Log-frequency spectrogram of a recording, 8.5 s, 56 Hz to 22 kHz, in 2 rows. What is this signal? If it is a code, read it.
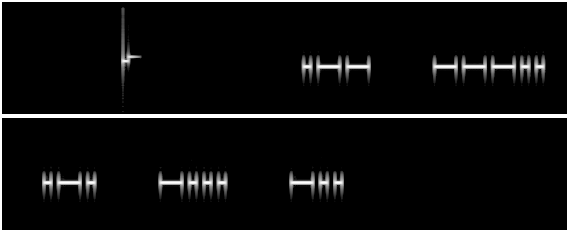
Morse code, heard as a keyed tone, about 22 wpm, spaced as for 13 wpm, 700 Hz. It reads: W8RBD
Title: USA Call Signs - 5 Characters - 3x Character Spacing - 22wpm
